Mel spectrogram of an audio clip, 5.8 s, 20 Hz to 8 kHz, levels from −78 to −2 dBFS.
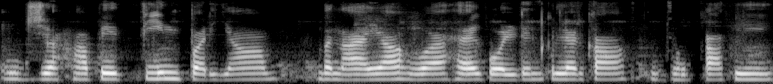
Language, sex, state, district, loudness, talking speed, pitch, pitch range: Hindi, female, Bihar, Katihar, -16 LUFS, 125 wpm, 200 Hz, 195-205 Hz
